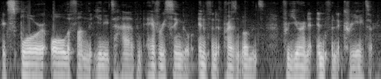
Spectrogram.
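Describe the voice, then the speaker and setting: A man, a psychic mentor, giving soft meditation messages and rambling video diary updates full of ums. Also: extremely low pitch, level tone, breathy edge, muffled recording. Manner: soft, slow affirmations; chatty with many ums in updates.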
